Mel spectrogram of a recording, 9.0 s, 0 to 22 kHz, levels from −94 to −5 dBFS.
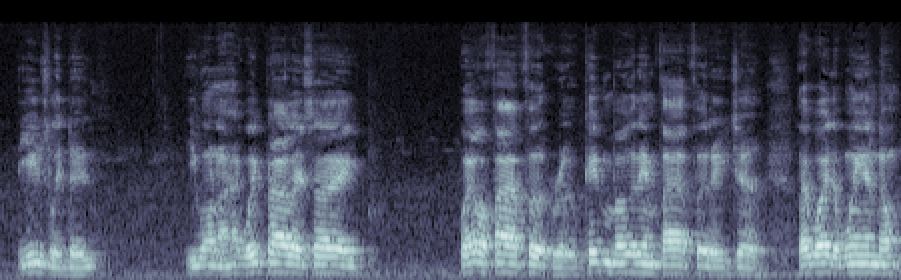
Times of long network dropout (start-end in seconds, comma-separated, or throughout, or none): none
